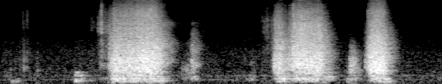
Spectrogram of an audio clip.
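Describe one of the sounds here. A crisp pizza crust crackles as hands squeeze it.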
